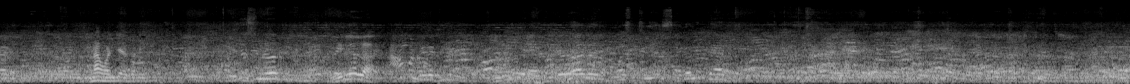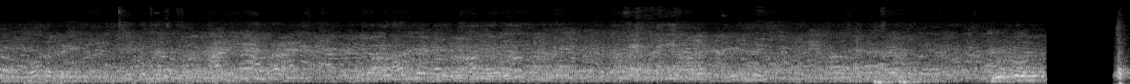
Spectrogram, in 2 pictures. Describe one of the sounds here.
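A crowd of men chatter all around, close by.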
